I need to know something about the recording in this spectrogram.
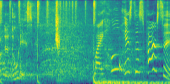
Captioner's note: congregation gasps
